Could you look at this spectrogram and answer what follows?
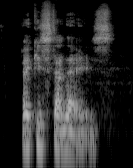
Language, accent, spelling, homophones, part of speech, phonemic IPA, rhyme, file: French, Canada, pakistanaise, pakistanaises, adjective, /pa.kis.ta.nɛz/, -ɛz, LL-Q150 (fra)-pakistanaise.wav
- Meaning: feminine singular of pakistanais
